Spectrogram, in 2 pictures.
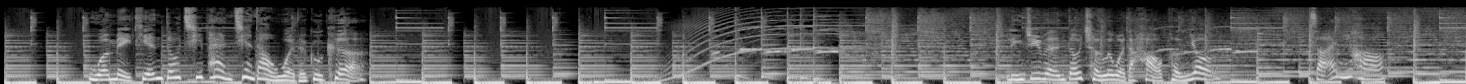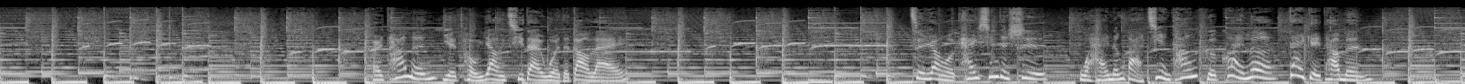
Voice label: Mandarin Commercial, China Female; Recruitment of Yakult Lady Agent Singapore

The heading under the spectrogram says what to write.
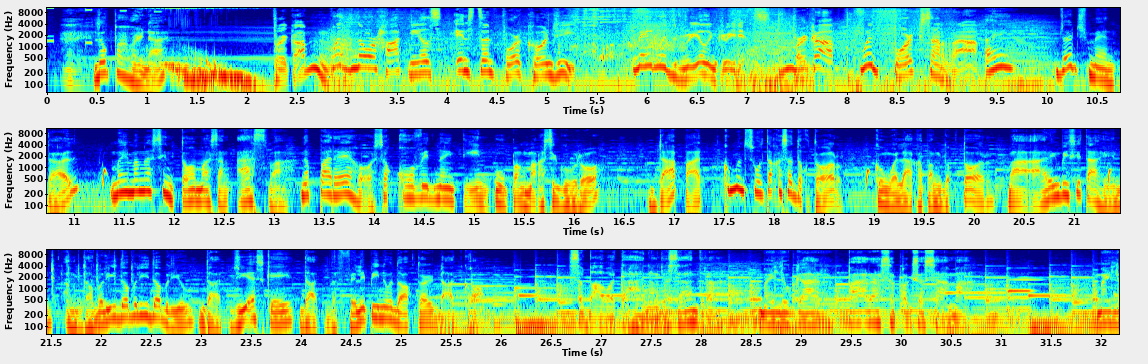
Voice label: Tagalog Taglish

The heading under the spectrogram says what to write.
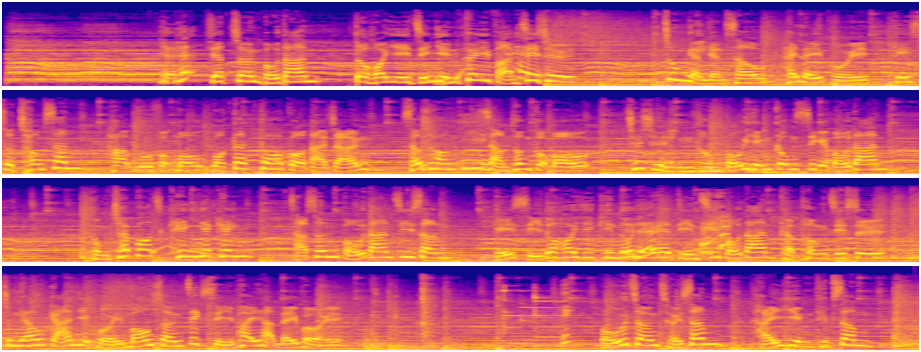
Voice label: Cantonese; BOC Life

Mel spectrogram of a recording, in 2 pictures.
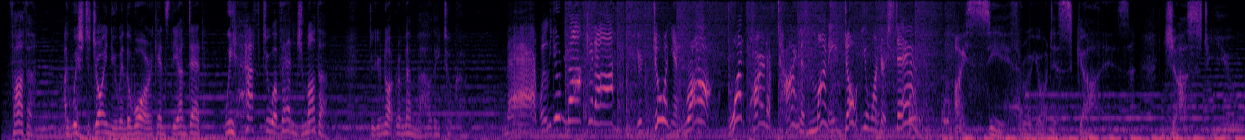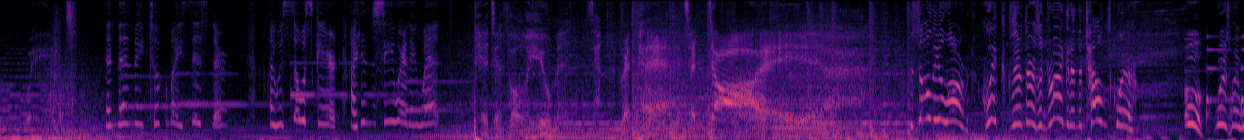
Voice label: Asian English animated reel

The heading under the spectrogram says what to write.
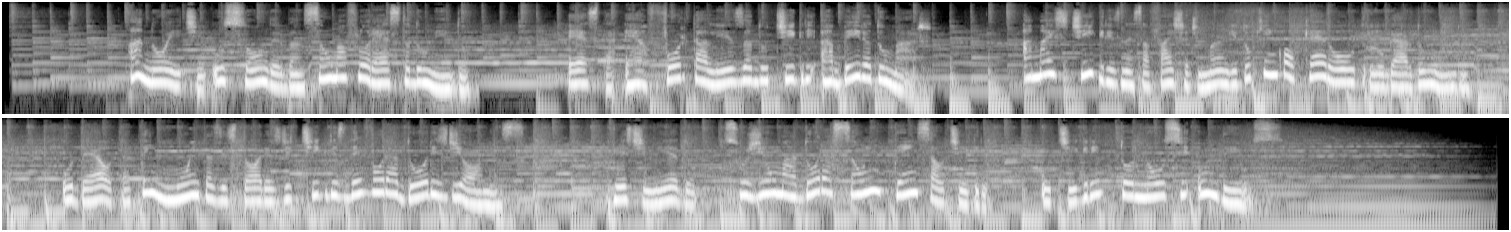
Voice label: Narration Brazilian, Brazilian Portuguese Female

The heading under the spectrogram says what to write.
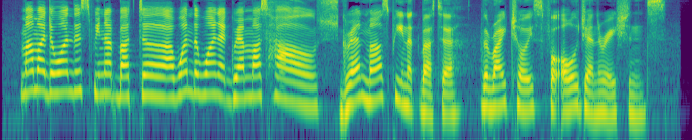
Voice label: Asian English child

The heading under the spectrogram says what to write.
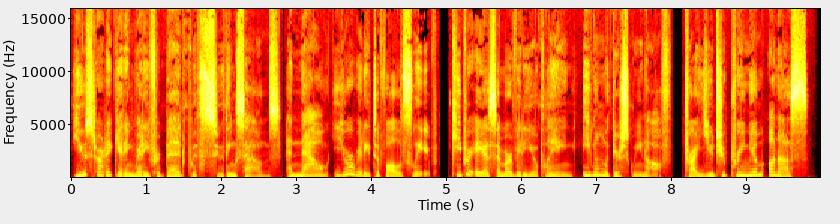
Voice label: Asian English ASMR

